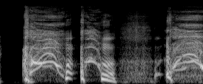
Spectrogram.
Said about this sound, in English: that was good until I started coughing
